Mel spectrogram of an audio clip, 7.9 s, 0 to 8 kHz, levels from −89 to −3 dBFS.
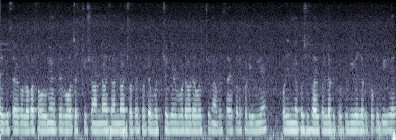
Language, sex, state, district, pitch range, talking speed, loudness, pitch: Hindi, male, Haryana, Jhajjar, 125-130 Hz, 225 wpm, -18 LUFS, 125 Hz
